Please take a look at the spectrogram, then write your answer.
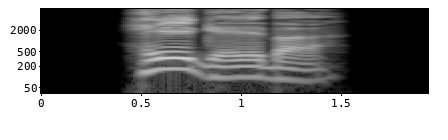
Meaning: inflection of hellgelb: 1. strong/mixed nominative masculine singular 2. strong genitive/dative feminine singular 3. strong genitive plural
- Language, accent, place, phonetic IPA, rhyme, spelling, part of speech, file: German, Germany, Berlin, [ˈhɛlɡɛlbɐ], -ɛlɡɛlbɐ, hellgelber, adjective, De-hellgelber.ogg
